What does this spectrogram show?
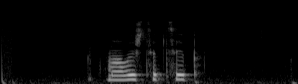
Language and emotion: Russian, neutral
